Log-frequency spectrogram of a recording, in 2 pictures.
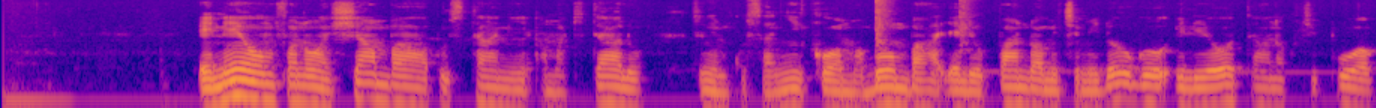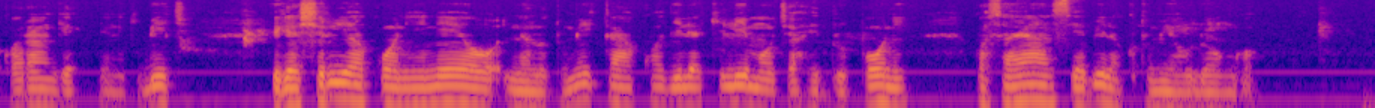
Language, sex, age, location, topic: Swahili, male, 25-35, Dar es Salaam, agriculture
